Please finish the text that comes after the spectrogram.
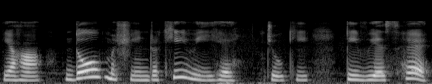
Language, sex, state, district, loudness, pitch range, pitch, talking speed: Hindi, female, Jharkhand, Ranchi, -19 LUFS, 200-255 Hz, 205 Hz, 125 wpm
